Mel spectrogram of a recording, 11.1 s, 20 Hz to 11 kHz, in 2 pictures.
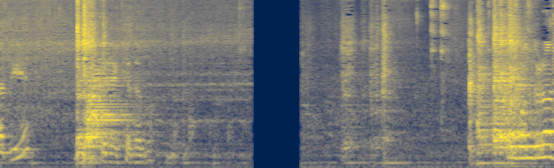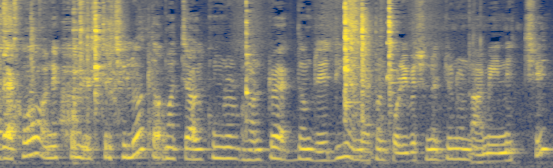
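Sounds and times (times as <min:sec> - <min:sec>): spatula stirring with sizzle: 0:00.0 - 0:02.5, 0:03.6 - 0:10.2
steel plate clattering on pan: 0:00.8 - 0:01.4, 0:03.4 - 0:06.8, 0:09.0 - 0:09.6.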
